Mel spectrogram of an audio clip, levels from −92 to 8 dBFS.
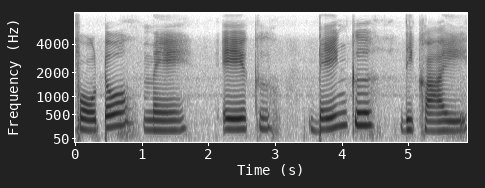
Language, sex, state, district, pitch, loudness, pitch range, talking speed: Hindi, female, Madhya Pradesh, Dhar, 205 Hz, -14 LUFS, 185-230 Hz, 50 wpm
